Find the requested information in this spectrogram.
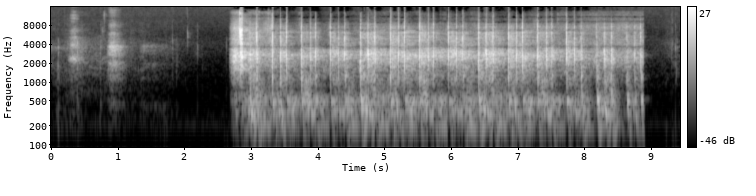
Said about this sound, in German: Es war Galoppieren von einem Ross.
